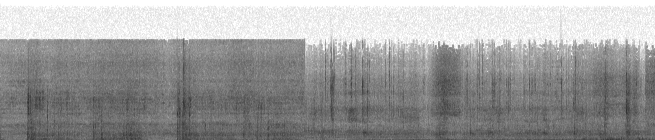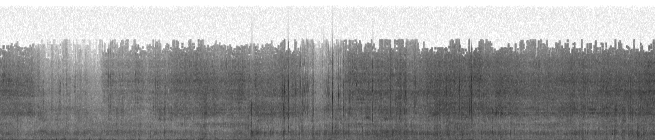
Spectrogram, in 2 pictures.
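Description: Wind rumbles loudly across a close microphone.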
